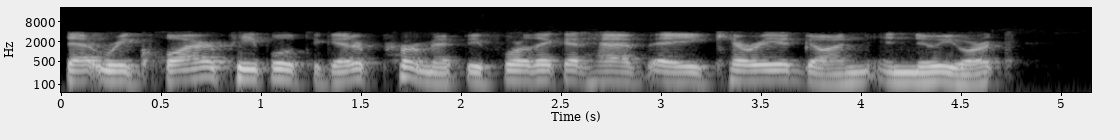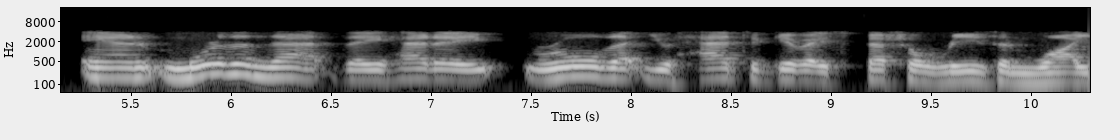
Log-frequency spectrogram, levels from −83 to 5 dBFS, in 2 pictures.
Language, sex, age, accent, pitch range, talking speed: English, male, 50-69, American, 115-145 Hz, 205 wpm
